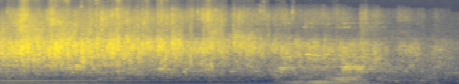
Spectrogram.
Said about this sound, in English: Now, come on, put your hands together and give the Lord a hand clap.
